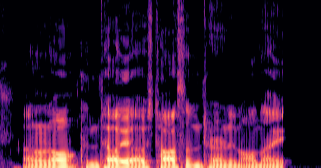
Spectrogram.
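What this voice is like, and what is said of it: Noticeably Canadian-sounding accent. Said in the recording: “you sounded so Canadian there ... Why do you just slip into Canadian fits? ... That's spot on Canadian.”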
